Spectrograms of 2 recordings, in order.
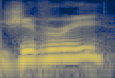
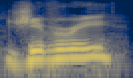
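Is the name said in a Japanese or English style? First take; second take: Japanese; Japanese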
